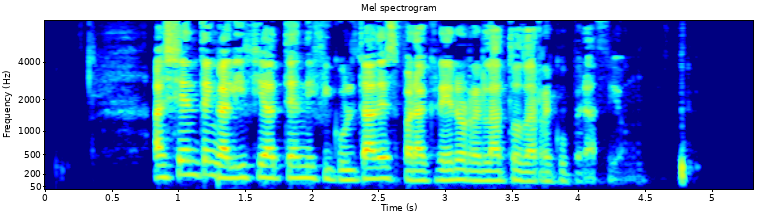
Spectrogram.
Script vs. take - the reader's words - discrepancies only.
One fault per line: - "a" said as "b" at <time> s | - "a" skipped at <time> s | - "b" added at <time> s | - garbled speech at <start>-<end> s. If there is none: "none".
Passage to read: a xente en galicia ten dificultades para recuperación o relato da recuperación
- "recuperación" said as "crer" at 2.9 s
